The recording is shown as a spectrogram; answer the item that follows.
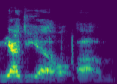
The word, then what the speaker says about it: EIDL: So the EIDL, just think Monty Python, think Eric Idle.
